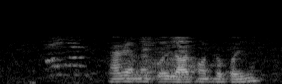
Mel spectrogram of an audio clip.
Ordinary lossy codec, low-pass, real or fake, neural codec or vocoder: MP3, 16 kbps; 3.6 kHz; real; none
